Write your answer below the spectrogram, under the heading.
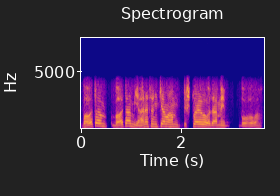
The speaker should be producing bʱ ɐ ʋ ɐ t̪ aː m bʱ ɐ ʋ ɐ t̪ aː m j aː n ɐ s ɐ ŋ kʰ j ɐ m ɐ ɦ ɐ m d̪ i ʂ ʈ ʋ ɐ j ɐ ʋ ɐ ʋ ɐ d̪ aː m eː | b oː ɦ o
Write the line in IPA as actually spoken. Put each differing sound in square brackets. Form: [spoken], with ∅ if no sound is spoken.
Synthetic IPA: bʱ ɐ ʋ ɐ t̪ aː m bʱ ɐ ʋ ɐ t̪ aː m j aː n ɐ s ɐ ŋ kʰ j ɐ m ɐ ɦ ɐ m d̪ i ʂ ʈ ʋ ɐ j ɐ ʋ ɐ ʋ ɐ d̪ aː m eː | b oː ɦ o

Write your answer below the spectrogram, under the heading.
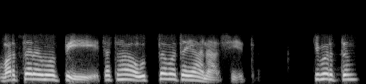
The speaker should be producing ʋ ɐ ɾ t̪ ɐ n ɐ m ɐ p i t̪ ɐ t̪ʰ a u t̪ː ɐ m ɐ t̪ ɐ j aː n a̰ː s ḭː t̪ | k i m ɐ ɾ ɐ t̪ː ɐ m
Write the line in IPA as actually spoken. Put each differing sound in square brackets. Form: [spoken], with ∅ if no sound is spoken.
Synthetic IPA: ʋ ɐ ɾ t̪ ɐ n ɐ m ɐ p i t̪ ɐ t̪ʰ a u t̪ː ɐ m ɐ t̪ ɐ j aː n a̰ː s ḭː t̪ | k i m ɐ ɾ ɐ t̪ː ɐ m

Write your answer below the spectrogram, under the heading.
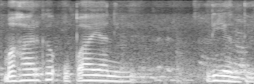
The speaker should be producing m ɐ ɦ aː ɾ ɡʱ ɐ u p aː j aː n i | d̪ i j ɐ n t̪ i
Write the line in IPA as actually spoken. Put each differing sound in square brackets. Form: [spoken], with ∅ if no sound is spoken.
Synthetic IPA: m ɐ ɦ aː ɾ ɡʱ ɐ u p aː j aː n i | d̪ i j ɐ n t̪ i

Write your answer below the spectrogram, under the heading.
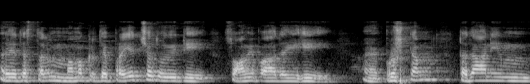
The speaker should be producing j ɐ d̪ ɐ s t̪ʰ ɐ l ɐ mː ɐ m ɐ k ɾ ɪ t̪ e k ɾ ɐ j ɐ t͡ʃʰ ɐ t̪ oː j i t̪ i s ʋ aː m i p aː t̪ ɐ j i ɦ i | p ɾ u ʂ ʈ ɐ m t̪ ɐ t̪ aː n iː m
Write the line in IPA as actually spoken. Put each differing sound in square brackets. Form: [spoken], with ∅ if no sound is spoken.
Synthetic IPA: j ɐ [t̪] ɐ s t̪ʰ ɐ l ɐ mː ɐ m ɐ k ɾ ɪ t̪ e [p] ɾ ɐ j ɐ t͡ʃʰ ɐ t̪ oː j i t̪ i s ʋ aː m i p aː [d̪] ɐ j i ɦ i | p ɾ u ʂ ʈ ɐ m t̪ ɐ [d̪] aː n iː m

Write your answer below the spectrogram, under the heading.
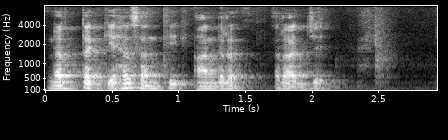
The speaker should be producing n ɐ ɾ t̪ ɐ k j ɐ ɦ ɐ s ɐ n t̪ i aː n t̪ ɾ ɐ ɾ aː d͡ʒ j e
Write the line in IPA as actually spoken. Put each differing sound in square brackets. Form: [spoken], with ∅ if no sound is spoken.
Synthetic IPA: n ɐ ɾ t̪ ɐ k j ɐ ɦ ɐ s ɐ n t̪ i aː n [d̪] ɾ ɐ ɾ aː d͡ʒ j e

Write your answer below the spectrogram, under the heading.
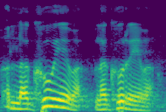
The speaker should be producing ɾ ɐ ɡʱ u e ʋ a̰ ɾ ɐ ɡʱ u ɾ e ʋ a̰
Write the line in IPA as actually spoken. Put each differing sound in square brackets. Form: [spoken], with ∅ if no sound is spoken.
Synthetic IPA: [l] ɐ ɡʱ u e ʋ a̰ [l] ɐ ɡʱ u ɾ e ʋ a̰

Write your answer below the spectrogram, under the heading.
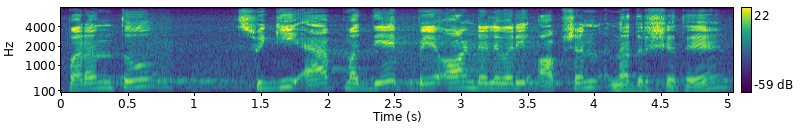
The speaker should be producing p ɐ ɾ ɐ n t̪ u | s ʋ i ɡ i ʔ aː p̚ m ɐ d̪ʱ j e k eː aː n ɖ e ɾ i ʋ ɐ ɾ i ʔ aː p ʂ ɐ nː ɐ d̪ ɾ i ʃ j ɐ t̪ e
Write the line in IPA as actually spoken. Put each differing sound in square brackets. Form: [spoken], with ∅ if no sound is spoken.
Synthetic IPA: p ɐ ɾ ɐ n t̪ u | s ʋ i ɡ i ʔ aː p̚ m ɐ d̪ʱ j e [p] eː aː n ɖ e [l] i ʋ ɐ ɾ i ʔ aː p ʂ ɐ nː ɐ d̪ ɾ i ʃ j ɐ t̪ e

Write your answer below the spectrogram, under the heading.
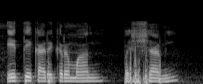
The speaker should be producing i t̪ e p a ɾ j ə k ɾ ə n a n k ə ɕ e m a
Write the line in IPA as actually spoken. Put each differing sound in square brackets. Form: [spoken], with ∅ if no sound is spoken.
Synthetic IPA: [e] t̪ e [k] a ɾ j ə k ɾ ə [m] a n [p] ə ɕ [a] m [i]

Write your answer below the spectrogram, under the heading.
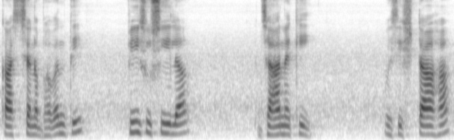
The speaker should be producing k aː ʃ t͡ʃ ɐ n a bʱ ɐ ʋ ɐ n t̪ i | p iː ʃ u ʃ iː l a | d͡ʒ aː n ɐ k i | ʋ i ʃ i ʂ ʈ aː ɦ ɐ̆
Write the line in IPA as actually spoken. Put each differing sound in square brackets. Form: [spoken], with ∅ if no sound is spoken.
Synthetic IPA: k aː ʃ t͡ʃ ɐ n [ɐ] bʱ ɐ ʋ ɐ n t̪ i | p iː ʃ u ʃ iː l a | d͡ʒ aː n ɐ k i | ʋ i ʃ i ʂ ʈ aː ɦ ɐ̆

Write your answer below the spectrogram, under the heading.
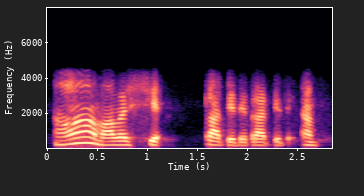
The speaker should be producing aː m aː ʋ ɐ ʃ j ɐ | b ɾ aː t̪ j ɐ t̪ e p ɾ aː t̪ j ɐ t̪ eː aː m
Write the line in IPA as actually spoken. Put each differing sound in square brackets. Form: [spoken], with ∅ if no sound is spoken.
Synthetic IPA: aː m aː ʋ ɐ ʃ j ɐ | [p] ɾ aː t̪ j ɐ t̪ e p ɾ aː t̪ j ɐ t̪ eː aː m

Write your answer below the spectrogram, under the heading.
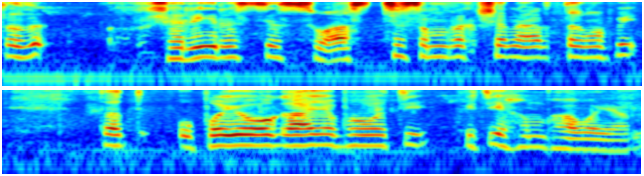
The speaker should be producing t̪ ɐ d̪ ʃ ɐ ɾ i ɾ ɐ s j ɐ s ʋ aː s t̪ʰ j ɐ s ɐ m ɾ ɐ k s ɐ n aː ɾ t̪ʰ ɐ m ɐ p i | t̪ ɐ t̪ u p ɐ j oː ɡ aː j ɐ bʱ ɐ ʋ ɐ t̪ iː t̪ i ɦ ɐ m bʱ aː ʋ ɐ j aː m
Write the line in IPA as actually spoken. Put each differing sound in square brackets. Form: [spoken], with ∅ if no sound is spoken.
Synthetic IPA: t̪ ɐ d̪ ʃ ɐ ɾ [iː] ɾ ɐ s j ɐ s ʋ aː s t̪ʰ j ɐ s ɐ m ɾ ɐ k [ʂ] ɐ n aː ɾ t̪ʰ ɐ m ɐ p i | t̪ ɐ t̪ u p ɐ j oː ɡ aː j ɐ bʱ ɐ ʋ ɐ t̪ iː t̪ i ɦ ɐ m bʱ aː ʋ ɐ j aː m

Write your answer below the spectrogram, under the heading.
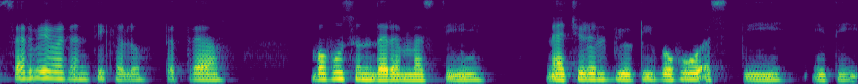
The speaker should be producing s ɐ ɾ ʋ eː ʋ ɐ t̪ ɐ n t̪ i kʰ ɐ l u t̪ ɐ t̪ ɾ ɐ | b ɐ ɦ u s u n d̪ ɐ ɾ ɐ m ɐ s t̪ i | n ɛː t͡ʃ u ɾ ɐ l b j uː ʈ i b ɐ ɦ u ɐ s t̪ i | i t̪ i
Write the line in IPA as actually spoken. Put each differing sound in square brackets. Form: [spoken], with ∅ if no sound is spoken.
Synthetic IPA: s ɐ ɾ ʋ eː ʋ ɐ [d̪] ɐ n t̪ i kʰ ɐ l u t̪ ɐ t̪ ɾ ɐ | b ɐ ɦ u s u n d̪ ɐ ɾ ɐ m ɐ s t̪ i | n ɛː t͡ʃ u ɾ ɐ l b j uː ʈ i b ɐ ɦ u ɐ s t̪ i | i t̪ i

